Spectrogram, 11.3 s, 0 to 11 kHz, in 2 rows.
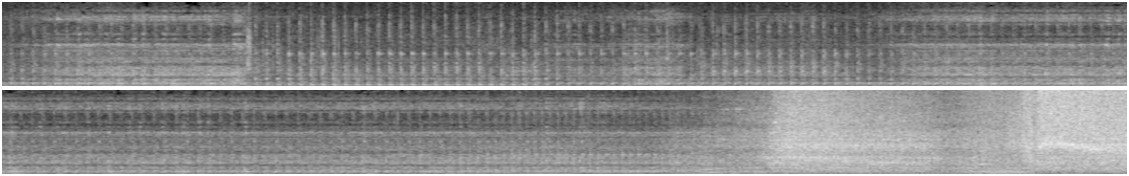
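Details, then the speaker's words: Nissan RB25-swapped 240Z: regular knock about three to four per second over the revving engine, strongest under load; owner suspects a spun bearing (oiling issues), possibly a snapped connecting rod. Engine knock. "so i don't know if this car has a spun bearing or a connecting rod snapped i'm not too sure but it's probably just spun bearing these have oiling issues so most likely that's what it is"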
